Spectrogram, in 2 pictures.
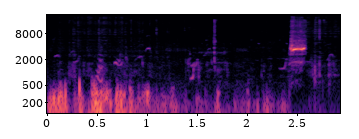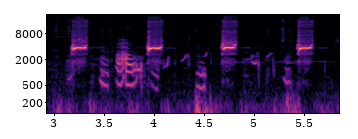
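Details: Iranian partridge hen with chicks: after low rumbling handling noise, five clean high piping notes ring out at even intervals, with a softer lower chirp between them.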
